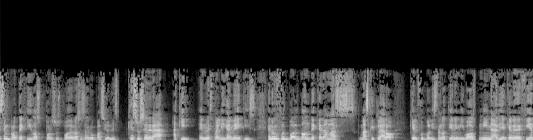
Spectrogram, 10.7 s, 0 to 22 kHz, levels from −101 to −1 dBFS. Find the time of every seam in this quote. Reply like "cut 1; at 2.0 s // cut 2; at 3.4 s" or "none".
cut 1; at 2.4 s // cut 2; at 9.5 s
